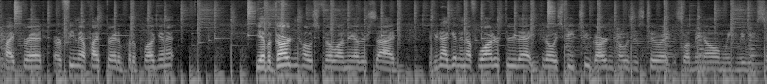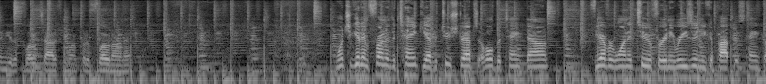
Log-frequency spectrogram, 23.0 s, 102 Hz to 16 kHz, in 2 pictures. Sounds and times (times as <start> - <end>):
Speech: 0.0 - 2.6, 3.8 - 13.5, 16.6 - 19.8, 20.4 - 23.0
Music: 0.0 - 23.0.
